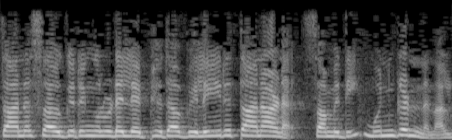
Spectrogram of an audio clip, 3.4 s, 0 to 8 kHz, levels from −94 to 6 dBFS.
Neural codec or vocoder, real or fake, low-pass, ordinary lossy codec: none; real; 7.2 kHz; none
